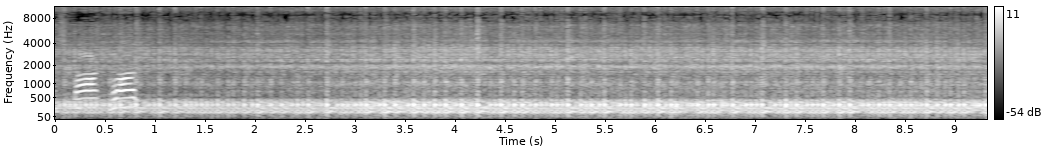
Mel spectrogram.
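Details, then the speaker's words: 1982 Yamaha YZ490 two-stroke idling after rebuild with new bottom-end bearings and seals, started first kick with a bit of fuel: steady crackling burble, no rattle or bearing rumble, quieter than before; normal idle. "she St sounds pretty good sounds a lot quieter than before new bearings"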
